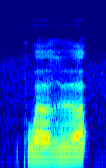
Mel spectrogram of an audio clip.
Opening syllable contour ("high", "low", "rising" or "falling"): low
